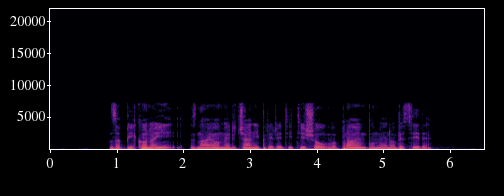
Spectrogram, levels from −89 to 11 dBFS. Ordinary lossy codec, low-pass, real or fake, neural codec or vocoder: AAC, 48 kbps; 7.2 kHz; fake; codec, 16 kHz, 8 kbps, FreqCodec, smaller model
